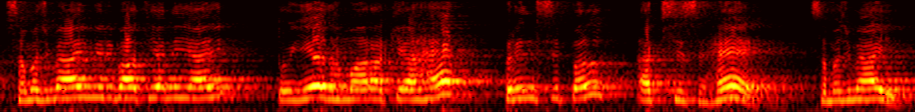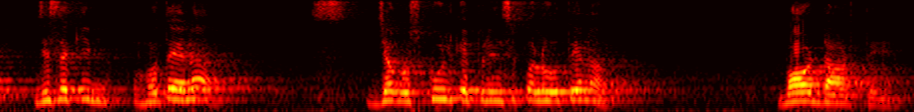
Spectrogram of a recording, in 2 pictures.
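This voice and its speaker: A male physics teacher giving a classroom lecture, asking and answering his own questions and repeating key terms, mixing slowly spoken English technical phrases into his speech and addressing students with affectionate encouragement. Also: very high-pitched, mellow. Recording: echoey room.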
